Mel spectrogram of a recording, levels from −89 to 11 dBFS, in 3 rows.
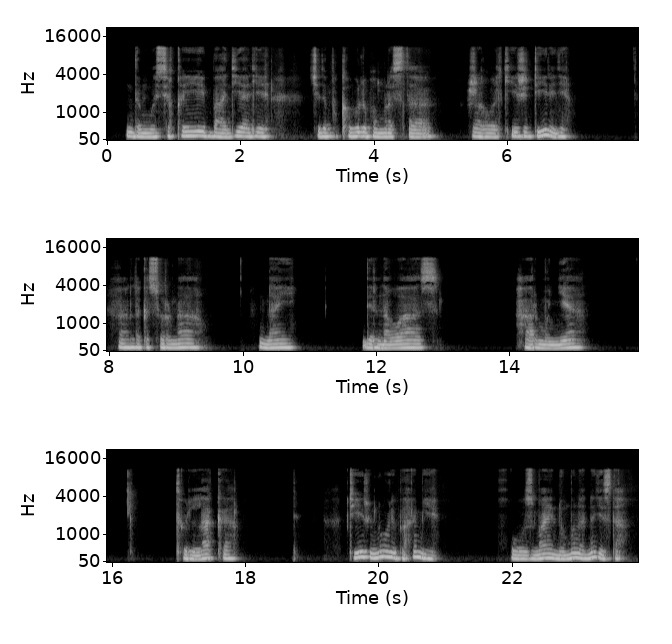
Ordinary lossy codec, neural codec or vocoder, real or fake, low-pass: MP3, 64 kbps; none; real; 10.8 kHz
